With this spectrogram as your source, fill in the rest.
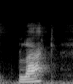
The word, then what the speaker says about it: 6LACK: Six Lack is Black and Jessie is Yessie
